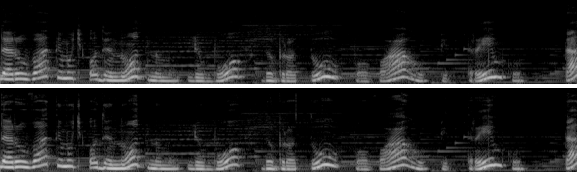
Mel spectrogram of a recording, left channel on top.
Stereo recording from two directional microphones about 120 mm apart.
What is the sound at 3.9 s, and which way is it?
Speech, 55° right (ahead or behind).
